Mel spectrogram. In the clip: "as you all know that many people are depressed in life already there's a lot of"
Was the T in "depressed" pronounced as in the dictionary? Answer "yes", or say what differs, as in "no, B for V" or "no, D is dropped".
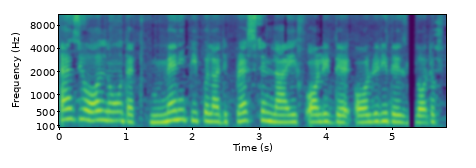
yes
